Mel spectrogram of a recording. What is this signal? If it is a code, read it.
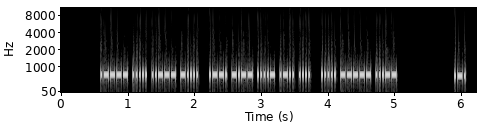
Morse code, heard as a keyed tone, about 50 wpm, 700 Hz. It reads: 1526 PY4LH 503 R
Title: Worked All Europe DX Contest - QTC Exchange - 50wpm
